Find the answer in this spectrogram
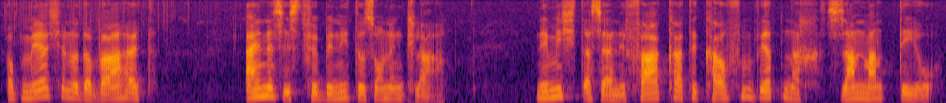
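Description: A man narrating a literary radio play as a measured storyteller. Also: a little high, animated, no echo. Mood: measured, reflective.

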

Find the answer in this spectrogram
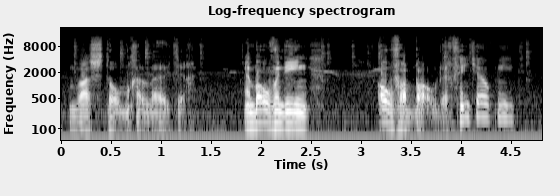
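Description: An actor playing a domineering, volatile master of apprentices in a radio drama, barking or smoothly coaxing. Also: male voice, lowish voice, sing-song, unhurried, full character voice. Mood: coaxing, conciliatory. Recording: radio play, faint background noise.

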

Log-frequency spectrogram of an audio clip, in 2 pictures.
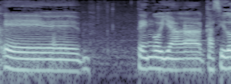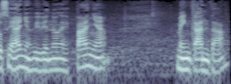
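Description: Calm Peruvian woman radio guest. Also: deep voice, slow, slight background noise. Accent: Peruvian Spanish. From Peru. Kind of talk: radio interview. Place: local radio studio.

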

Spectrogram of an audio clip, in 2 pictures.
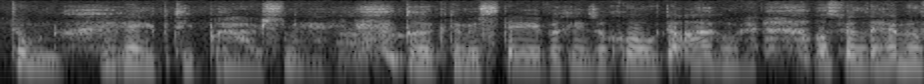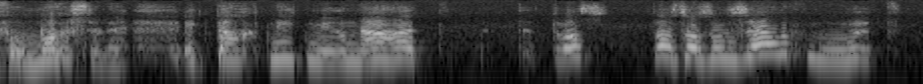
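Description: Anguished, low-voiced young maidservant. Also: female voice, a little mellow. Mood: anguished, desperate. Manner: breathy, halting, pleading delivery. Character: anguished young maidservant, lovesick, guilt-ridden unwed mother. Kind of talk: melodramatic Dutch radio play acting. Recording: noisy old radio drama recording.

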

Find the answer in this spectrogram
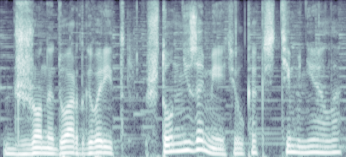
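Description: A man reading a humorous literary classic as an audiobook narrator, expressively and wryly, with drawn-out pauses and emphatic phrasing. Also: mid-range voice, lively intonation, faint music behind.

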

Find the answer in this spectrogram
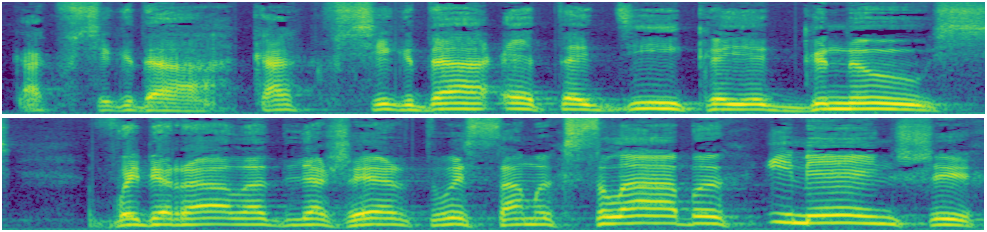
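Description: A weary Cossack mutineer speaks in theatrical radio-play verse. His voice sits fairly high for a man. He declaims slowly and emphatically, defiant toward his leader. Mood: scornful.

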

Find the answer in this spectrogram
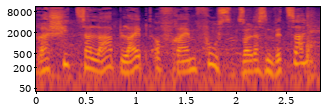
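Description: An actor playing an aggrieved amateur investigator in a radio drama, talking in an insistent, resentful way. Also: male voice, fairly high pitch, animated, moderate pace, noisy background, lightly acted. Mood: bitter, frustrated. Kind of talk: naturalistic radio drama acting.

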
